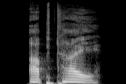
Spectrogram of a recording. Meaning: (noun) abbey; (proper noun) a municipality of South Tyrol
- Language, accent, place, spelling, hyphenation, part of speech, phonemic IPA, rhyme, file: German, Germany, Berlin, Abtei, Ab‧tei, noun / proper noun, /apˈtaɪ̯/, -aɪ̯, De-Abtei.ogg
